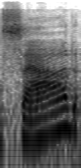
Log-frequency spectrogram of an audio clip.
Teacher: when I'm saying sad my mouth is more open the front of my tongue is down the back of my tongue is lifted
